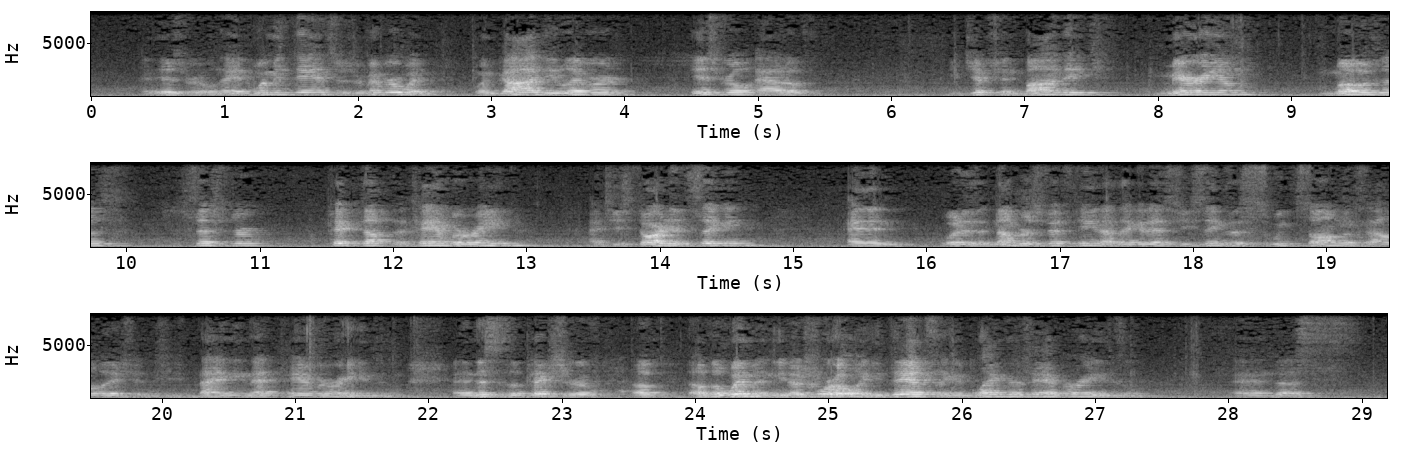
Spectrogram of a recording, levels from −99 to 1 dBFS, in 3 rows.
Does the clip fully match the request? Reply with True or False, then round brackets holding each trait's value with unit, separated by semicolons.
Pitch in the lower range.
False (160 Hz)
